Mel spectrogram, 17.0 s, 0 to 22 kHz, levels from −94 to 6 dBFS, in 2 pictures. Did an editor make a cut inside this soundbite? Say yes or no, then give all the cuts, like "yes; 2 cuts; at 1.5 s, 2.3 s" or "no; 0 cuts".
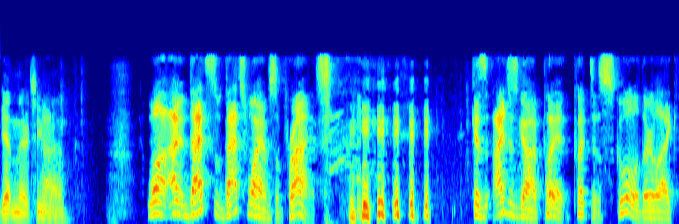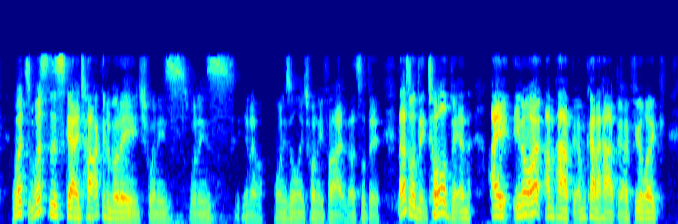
yes; 1 cut; at 8.6 s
